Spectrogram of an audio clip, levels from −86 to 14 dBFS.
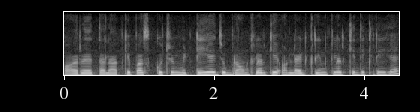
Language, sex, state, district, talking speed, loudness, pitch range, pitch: Hindi, female, Uttar Pradesh, Muzaffarnagar, 270 wpm, -15 LUFS, 205-235 Hz, 225 Hz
